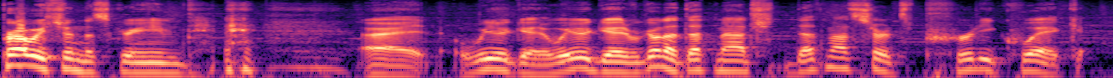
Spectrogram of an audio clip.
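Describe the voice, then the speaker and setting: A young man giving casual, excitable commentary over his own gameplay, talking straight to his viewers, his voice strained from shouting. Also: mid-range voice, moderate pace, soft background music. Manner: chatty, excitable, talks to viewers. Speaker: gaming YouTuber.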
